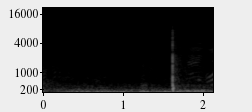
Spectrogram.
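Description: A baseball smacking once into a catcher's mitt, a single sharp pop near the end, over a steady low rumble of wind on the microphone.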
